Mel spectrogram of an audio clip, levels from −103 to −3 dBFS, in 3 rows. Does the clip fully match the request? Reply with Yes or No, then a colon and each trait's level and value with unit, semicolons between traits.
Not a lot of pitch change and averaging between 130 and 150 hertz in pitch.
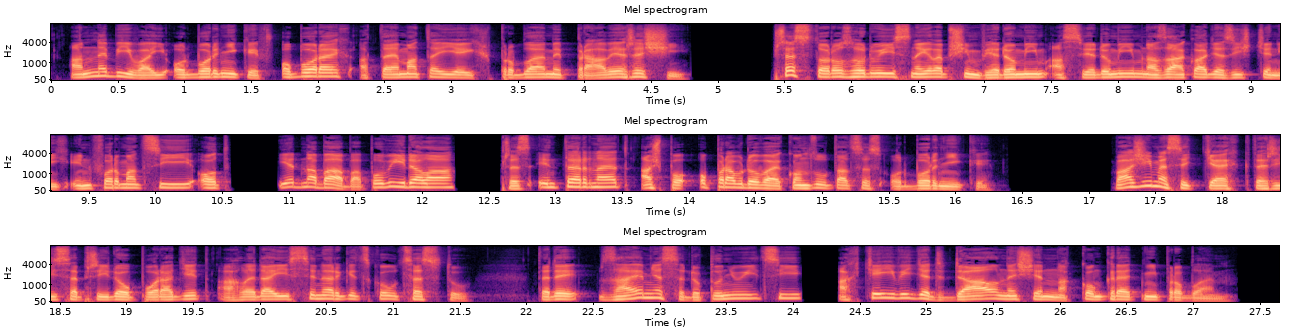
No: average, 4.2 semitones; low, 135 Hz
